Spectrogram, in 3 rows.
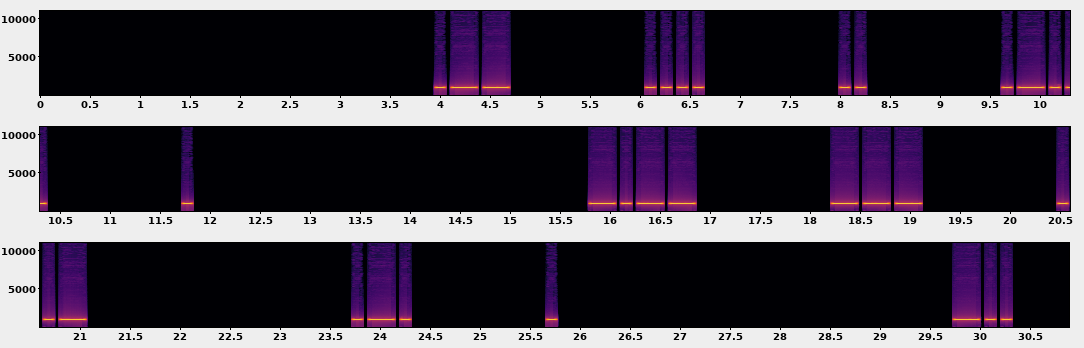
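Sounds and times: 
morse code at 5 wpm: 4.0 - 4.7, 6.1 - 6.6, 8.0 - 8.3, 9.6 - 10.4, 15.8 - 16.9, 18.2 - 19.1, 20.5 - 21.1, 23.7 - 24.3, 29.8 - 30.4.

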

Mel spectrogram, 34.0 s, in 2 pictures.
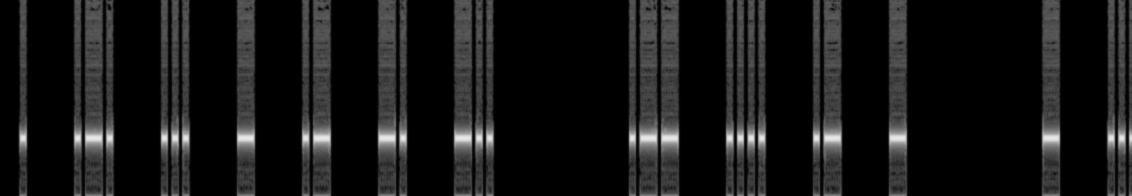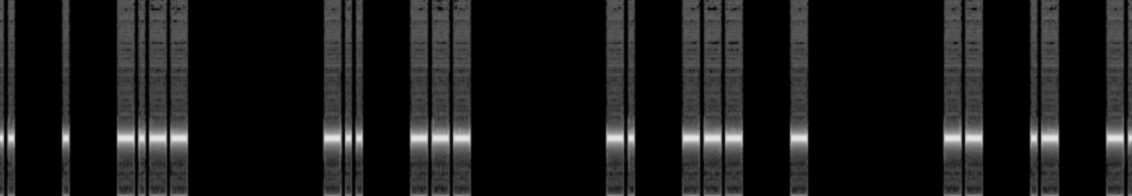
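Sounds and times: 
morse code at 5 wpm: 1.1 - 1.7, 2.4 - 2.9, 3.6 - 3.8, 4.6 - 5.0, 5.7 - 6.1, 6.8 - 7.4, 9.4 - 10.2, 10.9 - 11.5, 12.2 - 12.6, 13.4 - 13.6, 15.6 - 15.9, 16.6 - 17.2, 18.8 - 19.8, 21.8 - 22.4, 23.2 - 24.1, 26.1 - 26.5, 27.2 - 28.2, 28.8 - 29.2, 31.2 - 31.8, 32.4 - 32.9, 33.6 - 33.9.

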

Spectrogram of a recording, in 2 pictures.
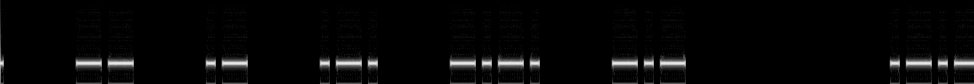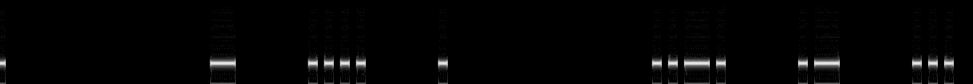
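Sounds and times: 
morse code at 5 wpm: 0.8 - 1.4, 2.1 - 2.5, 3.2 - 3.8, 4.5 - 5.4, 6.1 - 6.9, 8.9 - 9.8, 11.8 - 12.1, 12.8 - 13.4, 16.3 - 17.0, 17.7 - 18.2, 18.9 - 19.3.

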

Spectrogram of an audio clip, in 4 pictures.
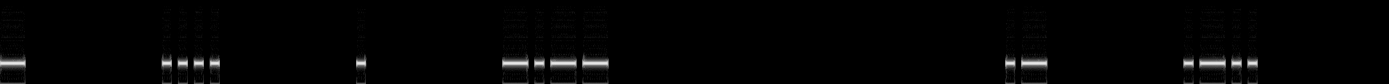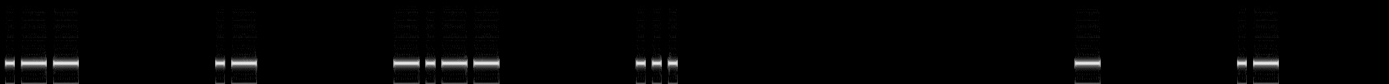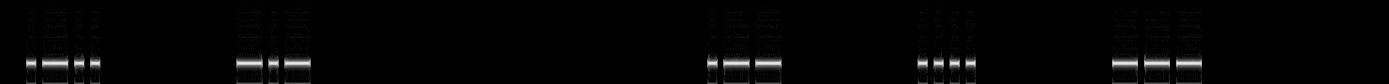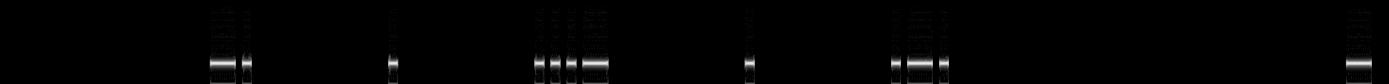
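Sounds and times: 
morse code at 5 wpm: 0.0 - 0.3, 1.6 - 2.2, 5.0 - 6.1, 10.1 - 10.5, 11.8 - 12.6, 14.0 - 14.7, 16.0 - 16.5, 17.8 - 18.9, 20.3 - 20.7, 24.6 - 24.9, 26.3 - 26.7, 28.0 - 28.8, 30.2 - 30.9, 34.9 - 35.6, 37.0 - 37.6, 38.9 - 39.8, 43.8 - 44.2, 47.0 - 47.8, 50.6 - 51.2, 55.1 - 55.5.

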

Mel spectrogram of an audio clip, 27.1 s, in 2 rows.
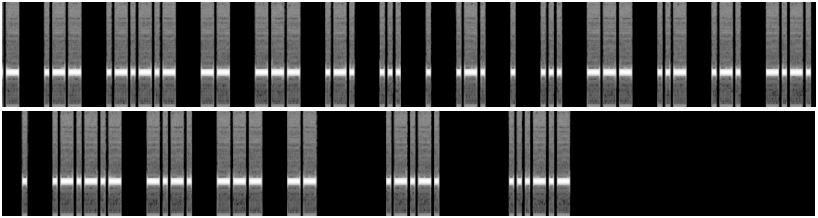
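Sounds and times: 
morse code at 5 wpm: 0.0 - 18.9, 20.0 - 21.0, 22.0 - 23.1.

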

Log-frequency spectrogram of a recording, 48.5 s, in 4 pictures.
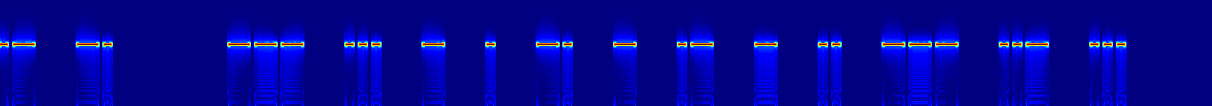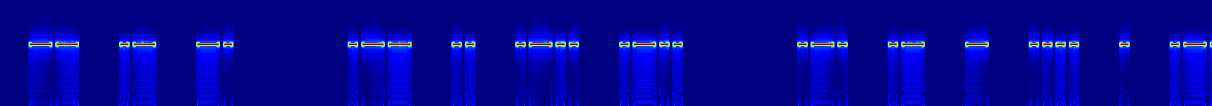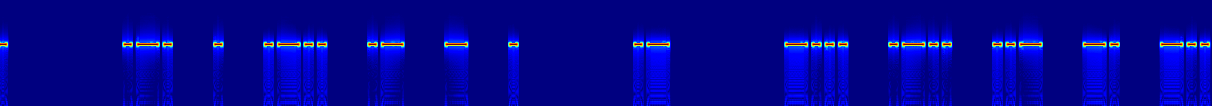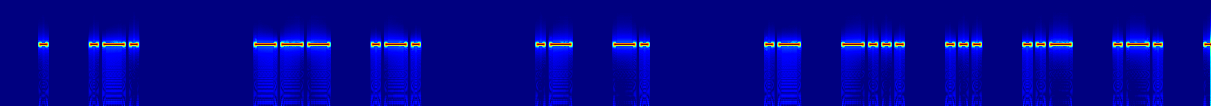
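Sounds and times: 
morse code at 5 wpm: 0.0 - 1.2, 2.3 - 11.3, 12.4 - 14.5, 15.6 - 19.0, 20.1 - 24.4, 25.5 - 29.6, 30.6 - 31.0, 32.1 - 37.8, 38.9 - 40.7, 41.7 - 43.0, 44.0 - 48.4.

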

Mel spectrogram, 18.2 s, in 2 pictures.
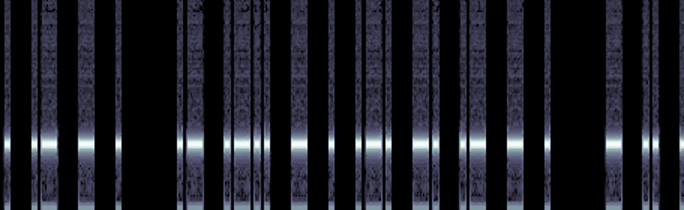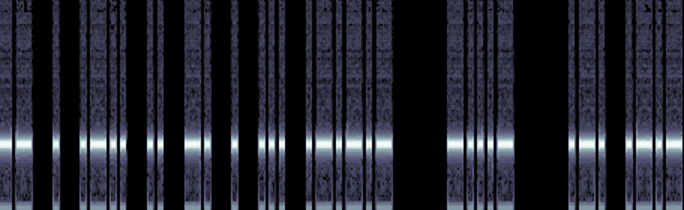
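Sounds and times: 
morse code at 5 wpm: 0.4 - 1.7, 2.4 - 4.2, 4.8 - 7.4, 8.1 - 14.4, 15.1 - 16.0, 16.7 - 18.2.

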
